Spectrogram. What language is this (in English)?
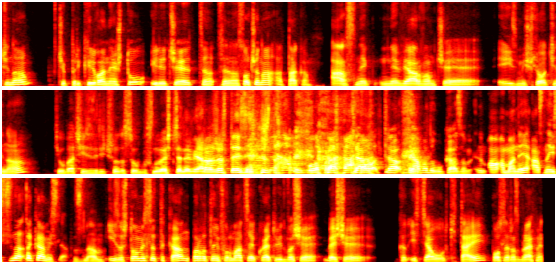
Bulgarian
